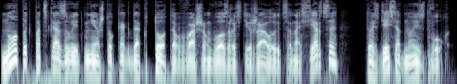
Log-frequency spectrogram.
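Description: A man's voice: a bass voice, sing-song, moderate pace, creaky, darkish tone, no room sound, exaggerated voice. A man voicing a tired male doctor who speaks in a dry, matter-of-fact, slightly mocking way, as an audiobook character voice.

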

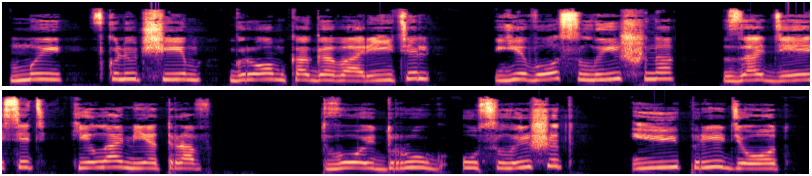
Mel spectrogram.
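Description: A woman reading a children's story aloud, voicing a stubborn, literal-minded ship's service robot in a slow, measured way. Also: fairly high pitch, steady tone, dry recording, clean studio sound.

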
